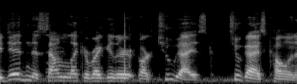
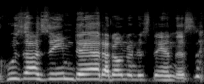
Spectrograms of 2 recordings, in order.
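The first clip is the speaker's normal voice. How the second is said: higher imitation of a confused kid; puzzled young boy; 7 semitones higher, 3 dB louder than usual. Boy asks Dad about the film, puzzled child voice. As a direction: play a child questioning Dad, pitched up. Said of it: "as a nine-year-old boy watching that".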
